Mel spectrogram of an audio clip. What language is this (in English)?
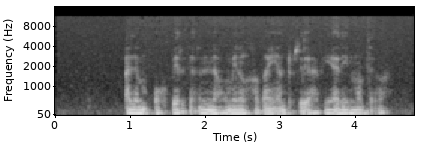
Arabic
